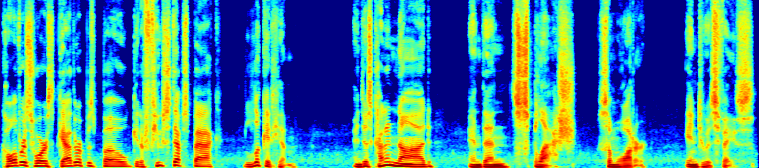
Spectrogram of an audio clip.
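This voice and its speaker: A man's voice: medium pitch, lively intonation, slow. A man hosting a podcast, casually narrating as a tabletop roleplaying player.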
